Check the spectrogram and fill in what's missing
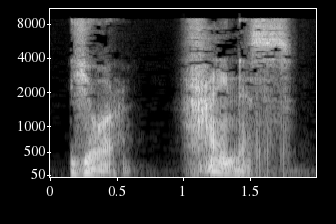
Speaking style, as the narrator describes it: he snarled from between clenched teeth

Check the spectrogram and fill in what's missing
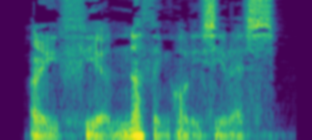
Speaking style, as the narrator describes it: he replied in a cold voice

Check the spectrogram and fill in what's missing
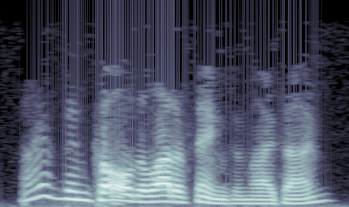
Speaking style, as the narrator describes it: Sarabian laughed

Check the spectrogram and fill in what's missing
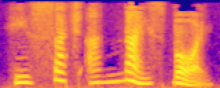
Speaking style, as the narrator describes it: she exclaimed

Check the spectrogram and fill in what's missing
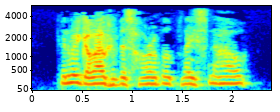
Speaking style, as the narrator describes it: Okuda said in a shaking voice

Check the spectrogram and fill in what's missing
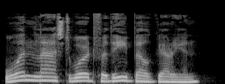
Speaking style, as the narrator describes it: said in a quavering voice

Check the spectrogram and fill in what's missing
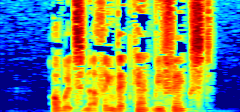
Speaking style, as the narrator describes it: Polgara said calmly

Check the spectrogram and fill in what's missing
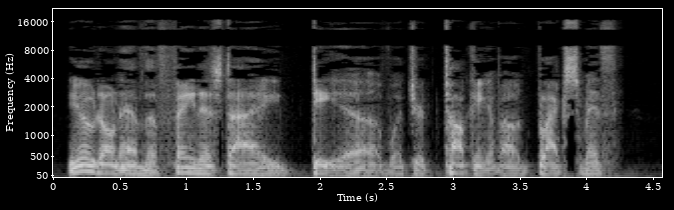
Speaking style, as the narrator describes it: Belden growled at him

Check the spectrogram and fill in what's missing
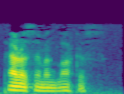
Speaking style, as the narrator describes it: Sparhawk replied quietly

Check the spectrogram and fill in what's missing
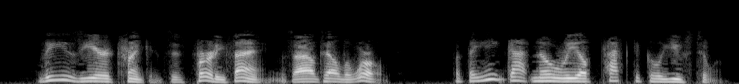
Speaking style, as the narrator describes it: Kalador was saying in his broad, colloquial drawl

